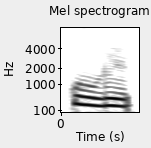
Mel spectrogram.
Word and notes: 顾虑: gù lǜ

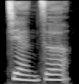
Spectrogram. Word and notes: 剪子: jiǎn zi

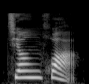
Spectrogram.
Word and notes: 僵化: jiāng huà

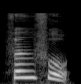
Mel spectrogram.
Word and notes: 吩咐: fēn fù

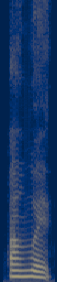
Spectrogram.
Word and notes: 安慰: ān wèi

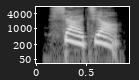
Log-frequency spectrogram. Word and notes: 下降: xià jiàng

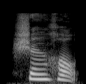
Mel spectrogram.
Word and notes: 深厚: shēn hòu

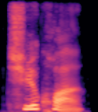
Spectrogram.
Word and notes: 取款: qǔ kuǎn

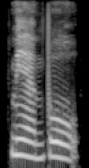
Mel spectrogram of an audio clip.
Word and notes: 面部: miàn bù

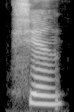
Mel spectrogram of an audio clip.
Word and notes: 先: xiān

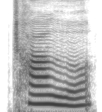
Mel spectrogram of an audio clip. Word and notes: 差额: chā é

